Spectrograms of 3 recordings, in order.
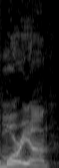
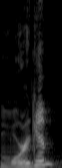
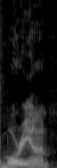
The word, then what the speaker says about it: Morion: Ring of Morion, which is how you pronounce that. Anybody who says it's Morrigan? No, it's Morion.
